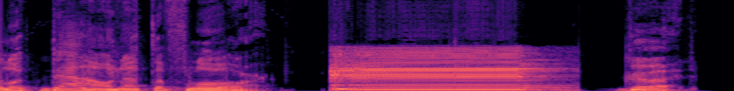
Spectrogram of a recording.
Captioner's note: buzzer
